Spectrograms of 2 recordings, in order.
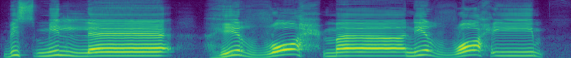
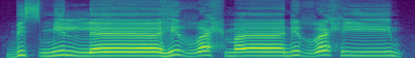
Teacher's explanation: را پر زبر ہے, موٹی پڑھی جائے گی, مفخم پڑھی جائے گی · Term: تفخیم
